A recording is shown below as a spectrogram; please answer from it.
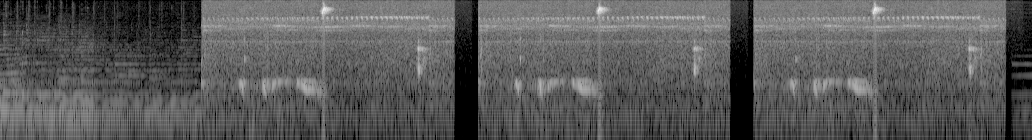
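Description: A recorded night vocalization of possible Bigfoot, a series of low owl-like hoots followed by a sharp knock, heard three times against quiet insect-filled background hiss.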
